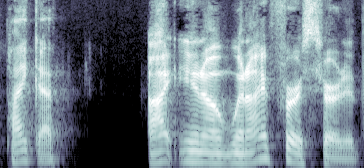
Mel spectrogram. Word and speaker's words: Pica: And you pronounced it correctly because sometimes people think it should be Pica. I don't know why, but it is pronounced Pica.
